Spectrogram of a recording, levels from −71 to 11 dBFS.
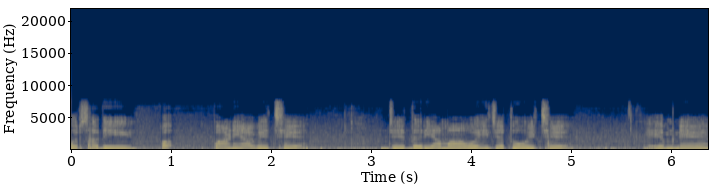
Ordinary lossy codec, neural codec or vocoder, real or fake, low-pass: none; codec, 16 kHz, 16 kbps, FreqCodec, smaller model; fake; none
